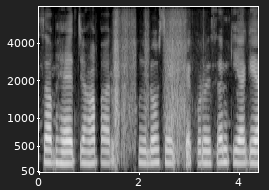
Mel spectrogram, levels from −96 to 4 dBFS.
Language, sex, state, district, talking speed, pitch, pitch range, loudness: Hindi, female, Jharkhand, Deoghar, 125 wpm, 205 Hz, 200-210 Hz, -17 LUFS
